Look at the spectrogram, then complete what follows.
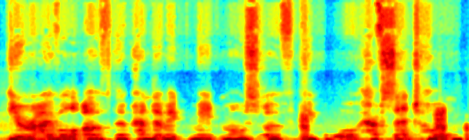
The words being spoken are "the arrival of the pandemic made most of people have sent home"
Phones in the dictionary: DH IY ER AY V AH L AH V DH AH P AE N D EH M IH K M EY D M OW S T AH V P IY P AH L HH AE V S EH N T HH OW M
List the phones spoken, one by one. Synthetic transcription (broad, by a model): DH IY ER AY V AH L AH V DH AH P AE N D EH M IH K M EY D M OW S T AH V P IY P AH L HH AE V S EH N T HH OW M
